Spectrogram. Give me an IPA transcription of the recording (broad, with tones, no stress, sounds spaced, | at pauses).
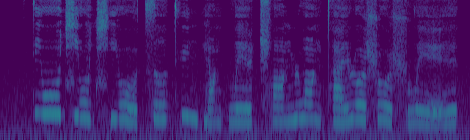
t̪ j o˥ ʊ̯ t͡ɕ j o˨ ʊ̯ t͡ɕʰ j o̰˨˩ ʊ̯ t͡s ɹ̩˧˥ t̪ʰ y˥˩ n p j ɑ˩ ŋ p w e˧˥ ɪ̯ ʈ͡ʂʰ ɑ˧˥ ŋ ɻ w ɑ˥˩ ŋ t̪ʰ a˧˥ ɪ̯ ɻ ɤ˥ ʂ o˥˩ ʊ̯ ʂ w ḛ˨˩˦ ɪ̯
